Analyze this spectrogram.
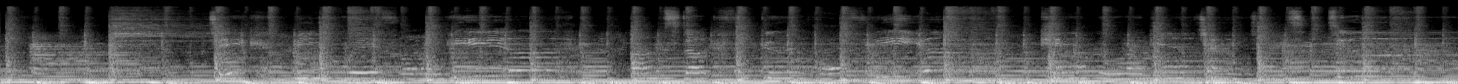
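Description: Live rock band playing: electric guitars, bass and a steady drum beat, with a woman singing over them.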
